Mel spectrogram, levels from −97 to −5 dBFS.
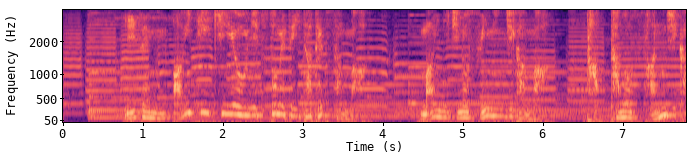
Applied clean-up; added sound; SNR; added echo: none; Trumpet; 10 dB; reverberation time 0.4 s.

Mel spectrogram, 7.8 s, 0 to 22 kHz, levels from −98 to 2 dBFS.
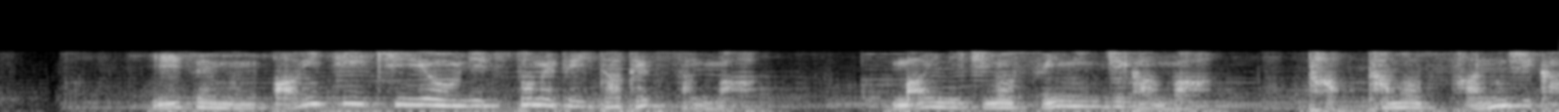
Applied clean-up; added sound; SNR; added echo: neural separator model SepFormer DNS4.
